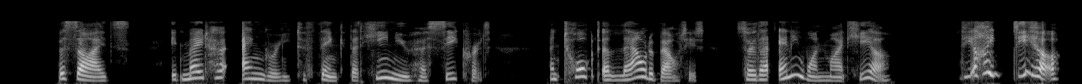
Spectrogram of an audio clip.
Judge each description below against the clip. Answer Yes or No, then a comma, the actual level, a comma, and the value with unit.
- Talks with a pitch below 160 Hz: No, high, 245 Hz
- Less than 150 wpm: Yes, average, 140 wpm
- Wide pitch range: Yes, wide, 8.5 semitones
